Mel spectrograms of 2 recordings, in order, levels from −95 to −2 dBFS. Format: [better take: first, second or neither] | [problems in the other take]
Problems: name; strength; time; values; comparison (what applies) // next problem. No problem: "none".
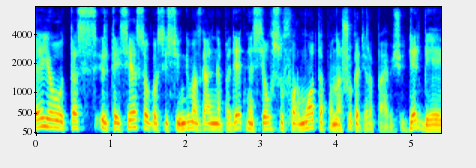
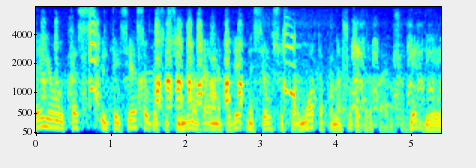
first | background sound (Fowl); 1 dB above the speech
